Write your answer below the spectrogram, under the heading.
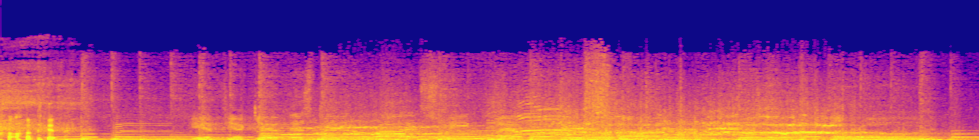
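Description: A loud, busy quiz-show jingle known as "motorblocket" blends with a revving race car engine and screeching, skidding tires, with rising and falling engine pitches throughout.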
